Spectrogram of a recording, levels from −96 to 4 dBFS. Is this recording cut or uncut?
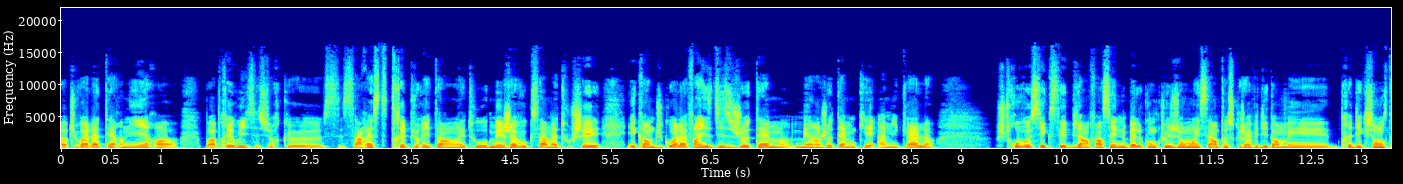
uncut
